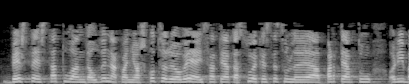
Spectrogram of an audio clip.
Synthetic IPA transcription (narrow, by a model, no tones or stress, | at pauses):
be̞st̪e̞ːst̪at̪uand̪awð̞e̞nak̚baɲo̞asko̞t͡seɾeo̞βe̞aisat̪e̞at̪asue̞ke̞st̪e̞suleeapaɾt̪e̞aɾt̪u | o̞ɾi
